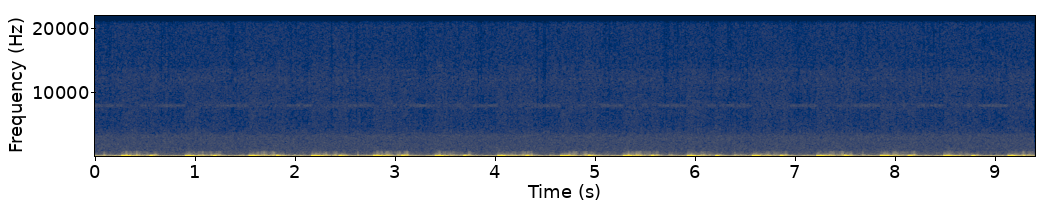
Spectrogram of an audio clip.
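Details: Heart sounds after exercise.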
